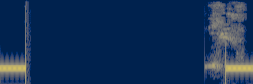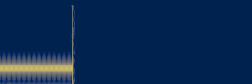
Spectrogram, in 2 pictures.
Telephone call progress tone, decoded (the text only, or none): ringback tone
